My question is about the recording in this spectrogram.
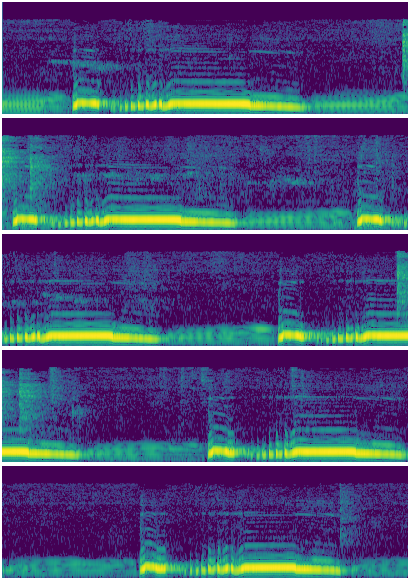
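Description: Barbary dove (puter pelung) cooing in a repeated long phrase. About every three and a half seconds comes a sharp click, then a long loud coo that drops in pitch at its end, trailing off in softer stepped notes that fall away. There are six phrases in all.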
